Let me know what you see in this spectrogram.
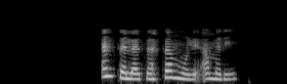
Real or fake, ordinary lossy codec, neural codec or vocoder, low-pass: real; MP3, 24 kbps; none; 5.4 kHz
